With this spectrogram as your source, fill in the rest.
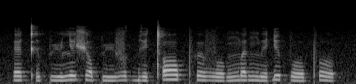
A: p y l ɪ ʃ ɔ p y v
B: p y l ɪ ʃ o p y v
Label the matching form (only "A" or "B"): A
